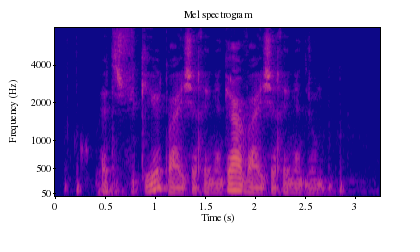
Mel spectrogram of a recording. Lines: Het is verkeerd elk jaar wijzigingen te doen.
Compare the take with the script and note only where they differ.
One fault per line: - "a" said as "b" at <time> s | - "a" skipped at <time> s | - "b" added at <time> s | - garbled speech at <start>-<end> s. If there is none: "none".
- "elk" said as "wijzigingen" at 1.1 s
- "te" skipped at 2.5 s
